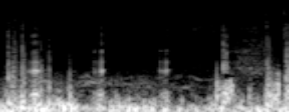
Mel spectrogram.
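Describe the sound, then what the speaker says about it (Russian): Strong wind buffets a microphone outdoors among rocky outcrops and mountains, a close, loud, rumbling roar with uneven gusty pulses throughout a brief moment. "Ветер-ветер-ветер-ветрюган."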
